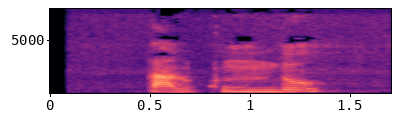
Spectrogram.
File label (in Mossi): "talkʋmdo", moore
